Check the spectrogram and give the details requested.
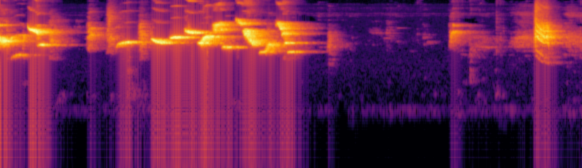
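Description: A double-collared seedeater sings a quick three-second burst of high, twittering, slurred notes, then adds a few sharp chips after a pause.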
